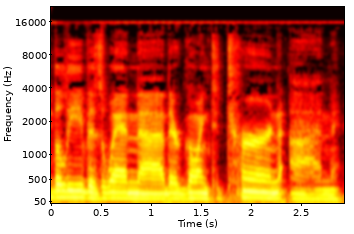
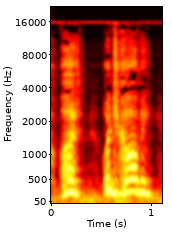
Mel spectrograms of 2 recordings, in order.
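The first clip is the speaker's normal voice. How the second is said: loud, much higher mock outrage; offended Orndorff; 12 semitones higher, 7 dB louder, faster than usual. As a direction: bristle like a tough guy insulted. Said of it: "And Orndorff is like".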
